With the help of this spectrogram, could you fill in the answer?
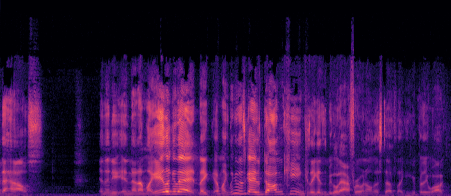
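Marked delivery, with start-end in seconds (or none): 2.3-3.0 loud, high jeering call; mock him across the street, pitched up and loud. Teasing the old man across the street, loud mocking jeer. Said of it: "I'm mocking this fool". 3.4-4.6 mocking. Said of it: "I'm mocking this fool".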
